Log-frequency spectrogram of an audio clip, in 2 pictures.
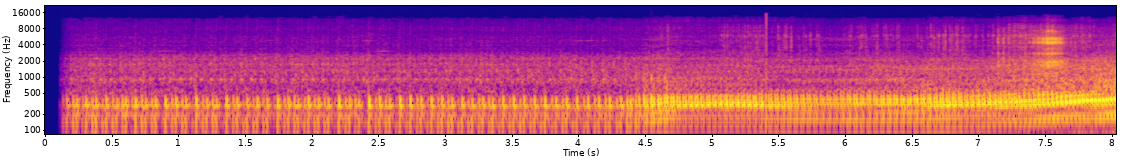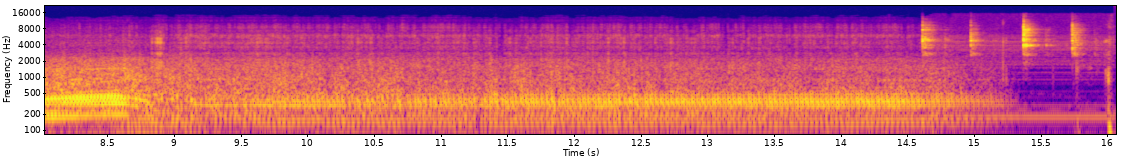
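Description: Ducati Diavel's 1198 cc L-twin engine heard from on board: it runs at low revs, rises in pitch for about four seconds as the bike accelerates, drops back, then holds a steady note. Near the end the engine fades under drum-led music.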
